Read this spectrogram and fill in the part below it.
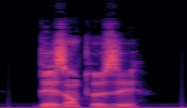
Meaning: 1. to unstarch, to take out the starch 2. to become unstarched
- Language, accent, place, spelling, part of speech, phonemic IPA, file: French, France, Lyon, désempeser, verb, /de.zɑ̃p.ze/, LL-Q150 (fra)-désempeser.wav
